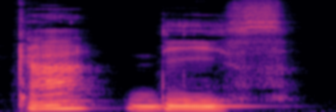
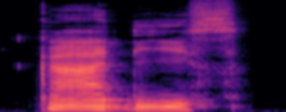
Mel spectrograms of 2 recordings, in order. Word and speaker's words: Кадис: Но город звучит как Кадис. Кадис. Вот это сочетание «к» и следом за ним идущее «ди» для русской фонетики — это, видимо, что-то невозможное для произношения именно со звуком «и». И поэтому мы трансформируем звук «и» в звук «э».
